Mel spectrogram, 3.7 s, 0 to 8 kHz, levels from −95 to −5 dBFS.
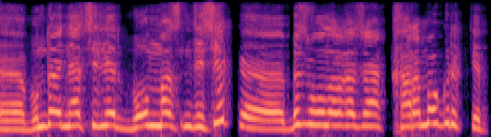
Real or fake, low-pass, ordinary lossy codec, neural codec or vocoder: real; 7.2 kHz; AAC, 32 kbps; none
